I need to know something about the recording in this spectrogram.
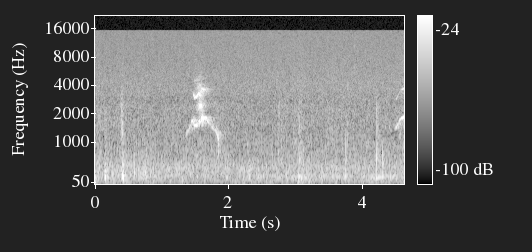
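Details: Six-week-old Ocicat kittens; one gives a single high, thin mew that rises then falls, about half a second long, with a fainter mew starting at the very end, over quiet background noise.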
